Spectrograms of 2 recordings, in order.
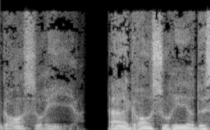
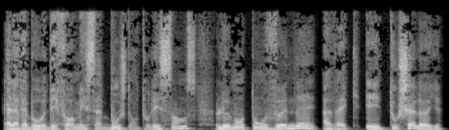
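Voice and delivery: ordinary delivery

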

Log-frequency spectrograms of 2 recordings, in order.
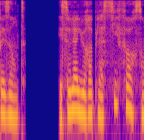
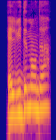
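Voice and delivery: plain reading voice

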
